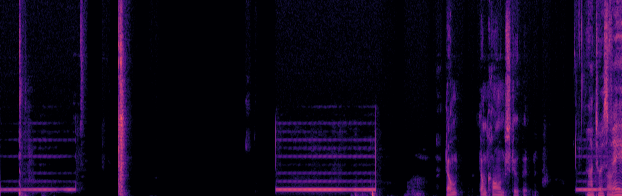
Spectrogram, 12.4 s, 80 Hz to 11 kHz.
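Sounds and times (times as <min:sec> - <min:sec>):
outgoing phone call ringback tone: 0:00.0 - 0:01.5, 0:05.5 - 0:07.5, 0:11.5 - 0:12.4
speech: 0:08.9 - 0:10.8, 0:11.7 - 0:12.4.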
